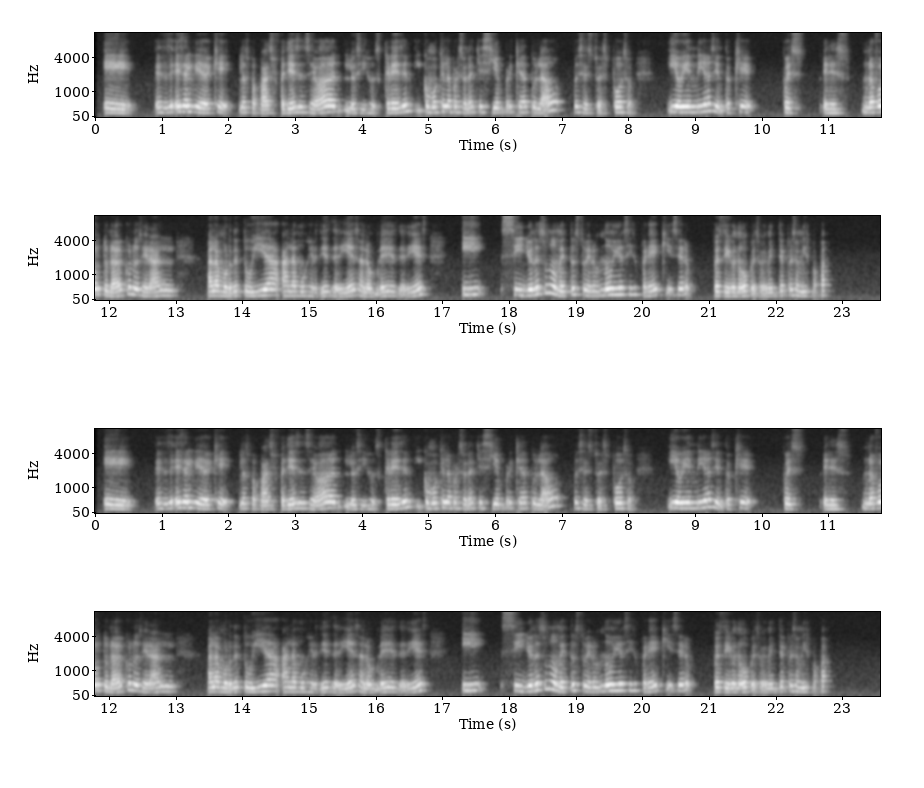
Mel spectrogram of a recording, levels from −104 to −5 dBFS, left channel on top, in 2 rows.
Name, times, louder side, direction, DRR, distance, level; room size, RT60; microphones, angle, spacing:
voice 1, 0.1-0.6 0.9-8.1 8.6-9.8 10.3-10.6 10.9-11.2 11.5-13.0 13.5-16.8 17.3-17.6 18.0-20.7 21.1-22.7, left 1 dB, 30° left, 1.2 m, -20 dB
11.0 x 7.2 x 2.4 m
head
